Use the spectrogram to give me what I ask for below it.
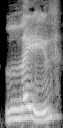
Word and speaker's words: lathe: a blow and th but with a buzz th there are a few for example lathe does anyone know what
